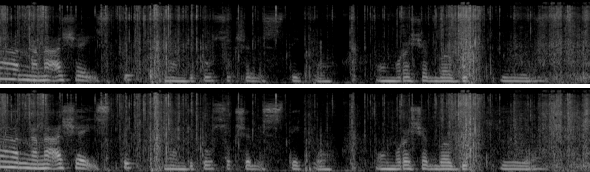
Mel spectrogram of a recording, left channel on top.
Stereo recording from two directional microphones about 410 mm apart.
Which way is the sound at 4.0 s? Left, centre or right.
Centre.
